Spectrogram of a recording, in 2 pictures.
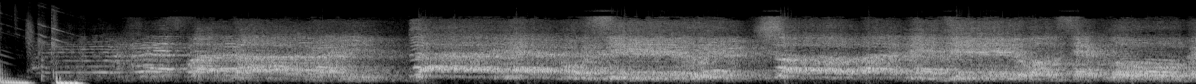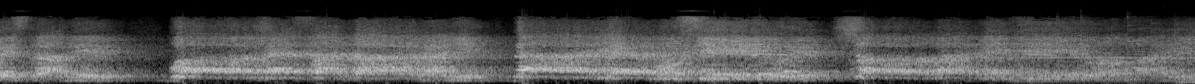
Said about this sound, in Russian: Часто под кричалки переделывают какие-то известные популярные песни или даже стихи и былины. Фанаты «Спартака», например, адаптировали гимн Российской империи «Боже, царя храни».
